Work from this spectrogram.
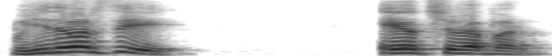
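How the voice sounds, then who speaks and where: A man teaches grammar in a casual, chatty way. His voice sits high for a man. He keeps repeating his points and tossing rhetorical questions at the listener. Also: expressive, quick pace, lo-fi sound.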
